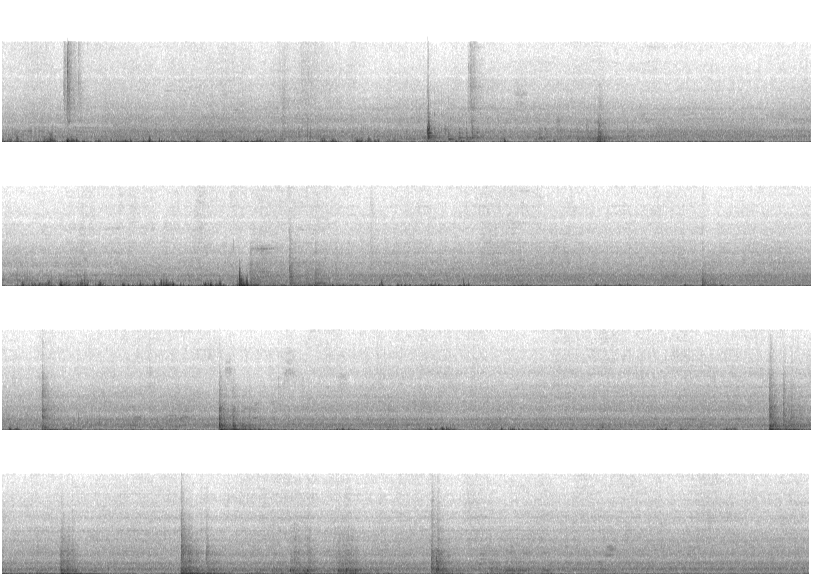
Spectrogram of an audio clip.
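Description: Diesel engine of a lorry-mounted crane running, with workers' voices in the background and occasional sharp knocks as the load is handled.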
